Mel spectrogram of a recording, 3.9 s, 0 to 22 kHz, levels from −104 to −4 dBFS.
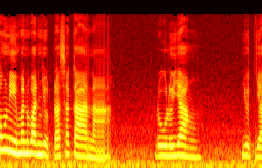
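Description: From 1.29 to 1.65 s the speech turns rigid and metallic, a robotic sound from repeated short buffers, likely from about half the audio being replaced by loops of the last 20 ms. That imposes a 50 Hz buzz, seen as evenly spaced harmonic lines on a spectrogram and identical repeating cycles in the waveform.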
